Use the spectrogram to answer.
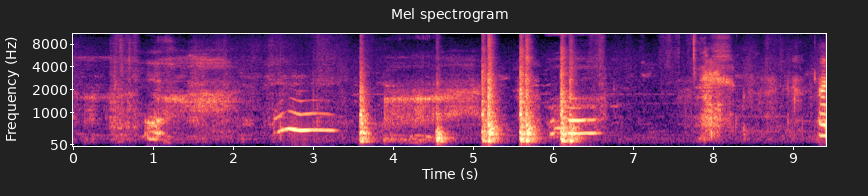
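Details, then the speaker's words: Awake child leaning back on request: soft talk, a short squeaky tone, then several forceful snorting bursts through the nose; imitated snoring. "Lean back and show me how you snore."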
